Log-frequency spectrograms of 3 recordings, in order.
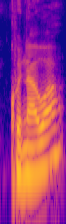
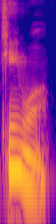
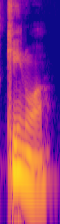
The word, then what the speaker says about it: quinoa: right so um I used to call it quinoa and then you know someone let me know that it's actually called quinoa to which what do you think the normal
